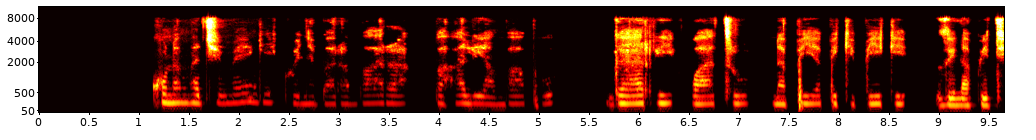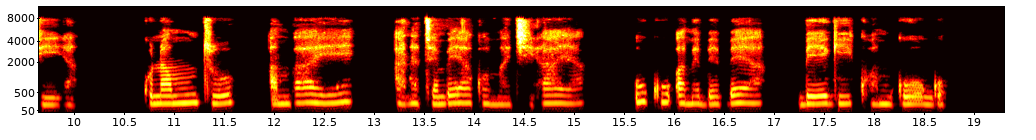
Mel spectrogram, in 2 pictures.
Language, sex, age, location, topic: Swahili, female, 18-24, Kisumu, health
